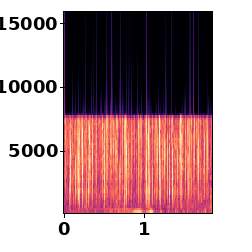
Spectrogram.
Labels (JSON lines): {"label": "biophony, cascading saw", "recorder": "SoundTrap 600 or HydroMoth"}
